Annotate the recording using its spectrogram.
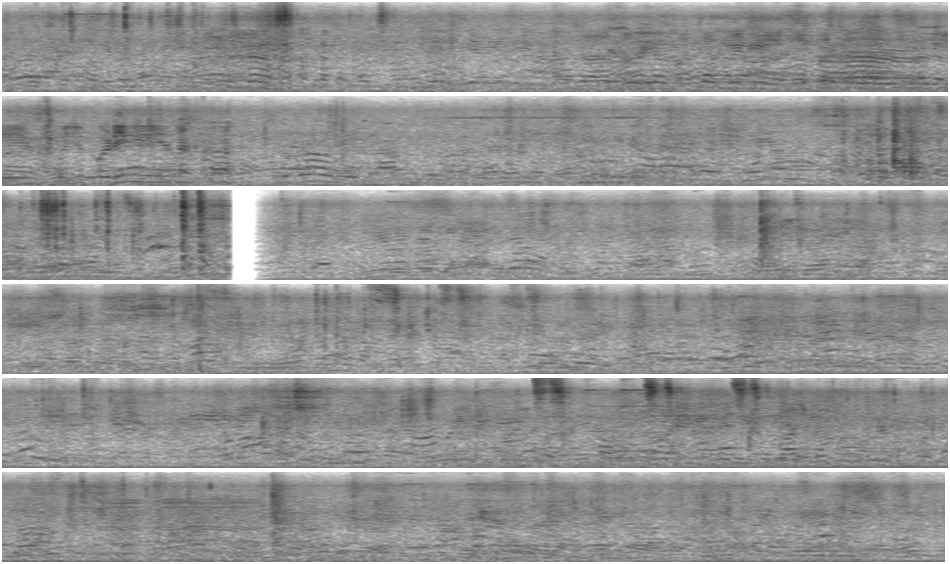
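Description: A crowd of men talks and calls out nearby.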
